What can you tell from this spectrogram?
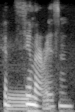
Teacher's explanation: Stress on the second syllable of this word.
